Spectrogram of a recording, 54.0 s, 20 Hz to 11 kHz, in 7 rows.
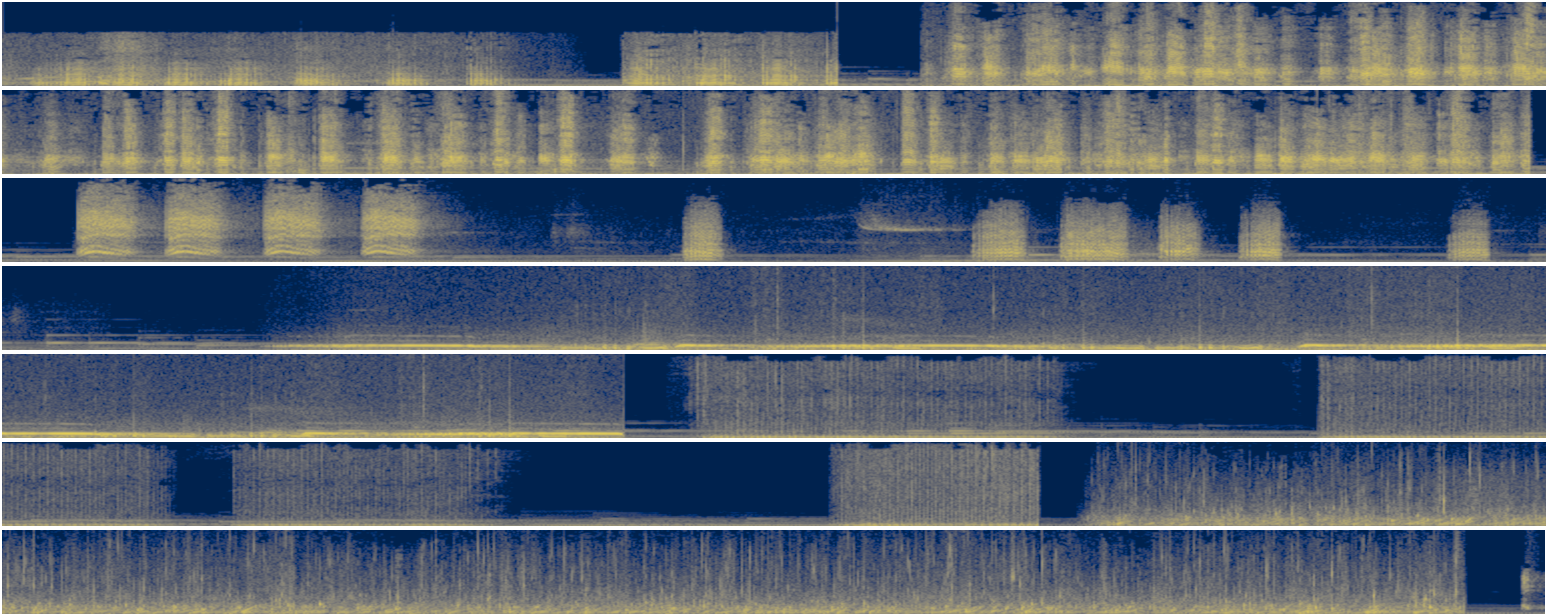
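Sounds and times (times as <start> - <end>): ducks quacking: 4.6 - 17.6, 18.8 - 19.1, 20.3 - 21.9
bird cooing: 24.5 - 34.0.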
